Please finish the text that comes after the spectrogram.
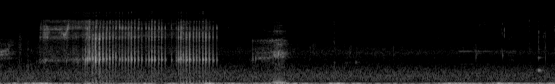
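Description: People imitate snoring, producing a couple of rough, buzzy nasal snore sounds early on, followed by quieter vocal noises over low background hum.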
